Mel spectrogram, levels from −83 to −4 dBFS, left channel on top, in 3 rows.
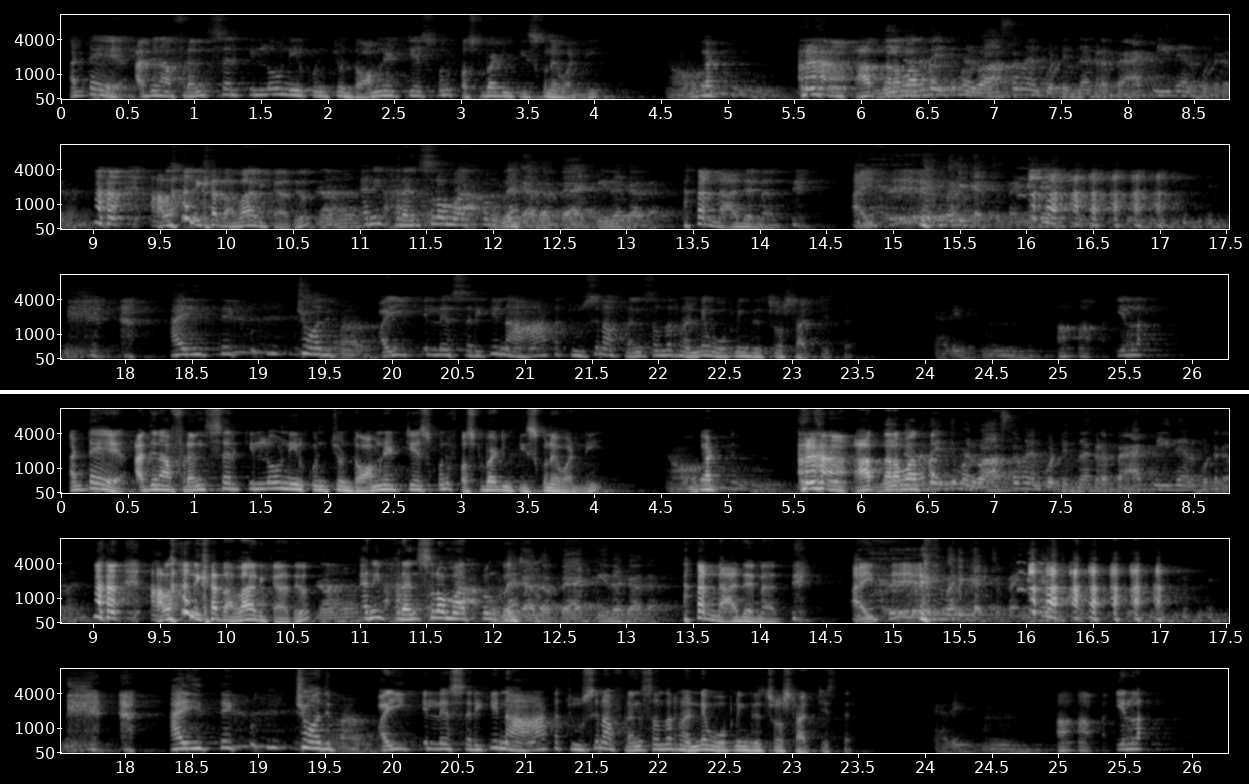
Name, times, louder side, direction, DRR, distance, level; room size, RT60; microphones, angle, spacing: voice 1, 0.1-4.1 4.7-4.9 5.5-6.5 9.0-10.6 11.0-12.2 13.5-14.4 14.7-15.3 16.0-17.1 17.6-18.1 18.3-19.6 19.9-23.3 25.0-25.6, right 7 dB, 80° right, 11 dB, 0.4 m, -36 dB
voice 2, 4.5-5.4 6.1-9.0 10.7-13.3 14.7-16.5 17.5-17.6 18.7-19.8 24.1-24.8 25.6-25.7, right 1 dB, 30° right, -4 dB, 3.2 m, -45 dB
27.0 x 10.0 x 2.9 m, 1.0 s
head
